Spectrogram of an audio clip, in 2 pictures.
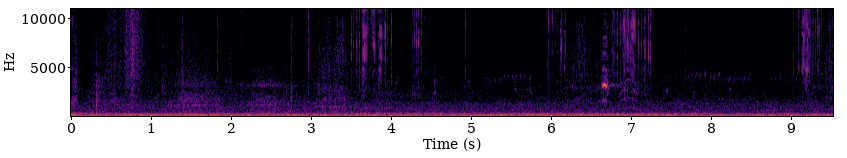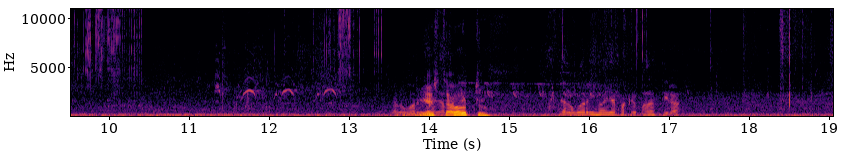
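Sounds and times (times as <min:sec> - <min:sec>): steady low hum: 0:00.0 - 0:19.0
spinning reel whirring: 0:03.0 - 0:05.0, 0:05.8 - 0:07.9, 0:09.0 - 0:10.5, 0:12.4 - 0:13.5.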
